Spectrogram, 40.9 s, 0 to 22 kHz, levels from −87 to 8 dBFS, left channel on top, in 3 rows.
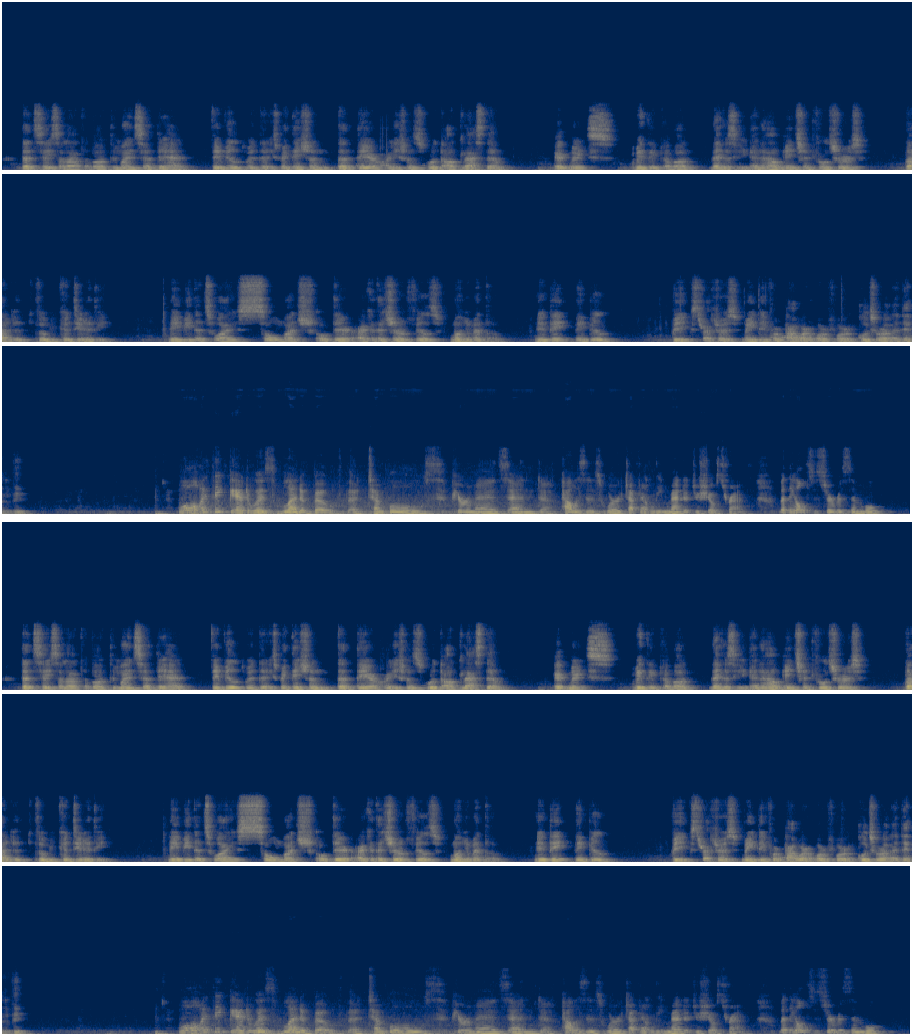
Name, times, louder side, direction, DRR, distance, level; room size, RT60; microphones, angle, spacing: voice 1, 0.3-2.7 3.2-7.5 8.3-9.1 9.5-10.3 10.6-12.9 13.5-15.2 16.1-21.1 21.6-22.7 23.7-27.6 29.6-29.7, right 3 dB, 85° right, 0.9 m, -30 dB
voice 2, 25.3-25.7 28.9-29.0 30.0-40.4, left 2 dB, 30° left, 0.3 m, -31 dB
3.4 x 2.5 x 2.3 m
head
